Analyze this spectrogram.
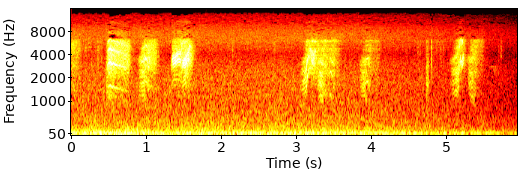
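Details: Bowerbirds singing and nesting in a back yard, said to have taken a blue golf tee: a series of short, harsh, hissing bursts in two loose clusters, some carrying faint whistled tones, over a steady low hum.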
